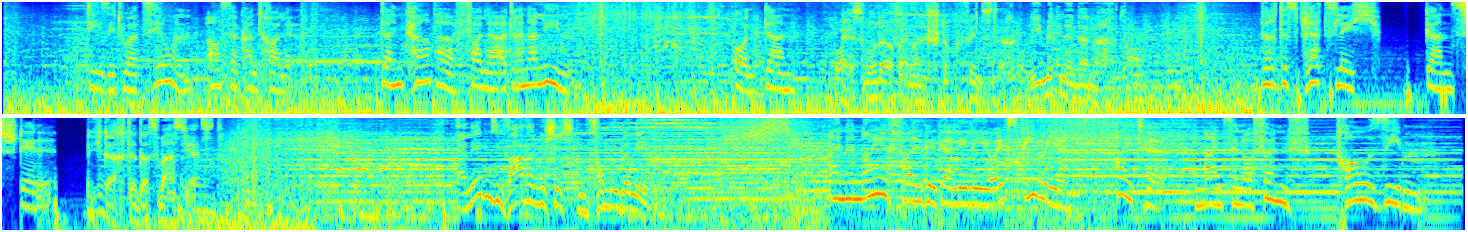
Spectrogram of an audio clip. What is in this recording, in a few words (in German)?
Sprecherin, Trailer; Galileo XPerience; Pro7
